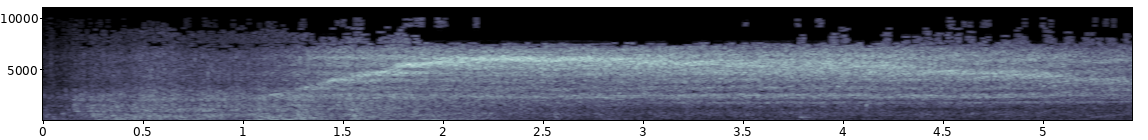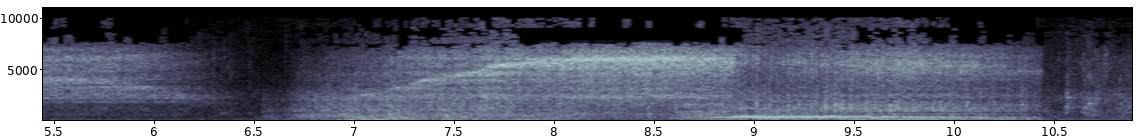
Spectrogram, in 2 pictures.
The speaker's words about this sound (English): The roar of these vicious-looking reptiles is a terrifying one. First, you will hear a loud hiss as our alligator friend becomes annoyed, and then maybe he'll roar. Let's listen.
